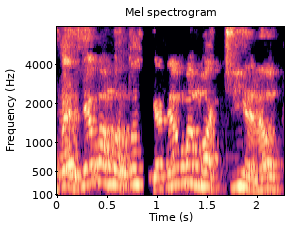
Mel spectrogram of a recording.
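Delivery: high, loud words bursting through laughter; laughing hard. Real, not acted. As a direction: crack up while protesting. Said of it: "tô até chorando de rir". (chorando de rir)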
